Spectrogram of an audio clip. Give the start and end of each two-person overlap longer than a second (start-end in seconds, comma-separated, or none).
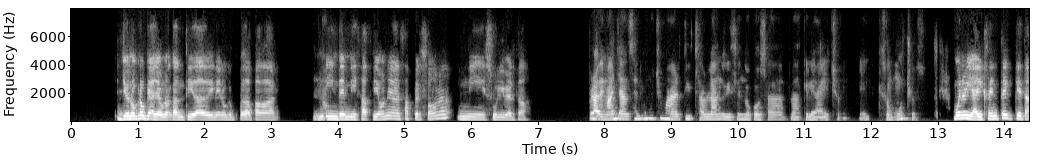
none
